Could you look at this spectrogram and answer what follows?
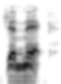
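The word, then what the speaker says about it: Canik: you pronounce it it's genic how that C comes into a J but he says pronounced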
